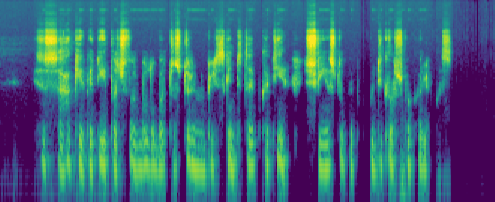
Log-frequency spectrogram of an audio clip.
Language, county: Lithuanian, Marijampolė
